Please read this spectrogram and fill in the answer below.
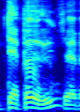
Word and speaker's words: debut: Very fine player this man making his sorry debut tonight or of course if we were in Australia making his sorry deboo that's how they say it is but yes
